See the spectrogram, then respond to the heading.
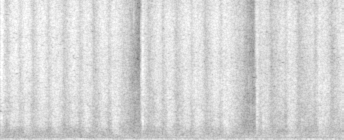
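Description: A green-bristled push broom scrubs back and forth across a small, doormat-sized purple shaggy synthetic pile rug that is flat, soft and dusted with cleaning powder, lying on a plastic sheet. The steady rhythmic brushing strokes make a continuous bright, scratchy swish over a strong low rumble, with no pauses between strokes.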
